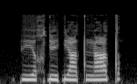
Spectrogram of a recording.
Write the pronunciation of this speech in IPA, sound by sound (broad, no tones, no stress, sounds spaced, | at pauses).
p yː χ ɗ y ɗ iː tˤ ŋ ɜ tˤ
